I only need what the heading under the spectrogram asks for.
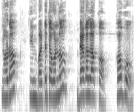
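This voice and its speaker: In an amateur homemade audio family drama, a man plays a stern husband and father who scolds his wife and son in bossy, rapid-fire bursts. His voice is high-pitched, sharp, clear, and resonant, with little pitch movement.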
